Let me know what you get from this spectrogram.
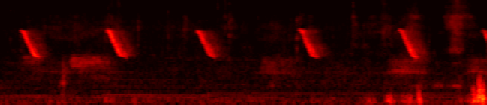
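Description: A bird repeating a short, high whistle that falls sharply in pitch, six times at an even pace of about one every second and a quarter. A few low thumps come in near the end.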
